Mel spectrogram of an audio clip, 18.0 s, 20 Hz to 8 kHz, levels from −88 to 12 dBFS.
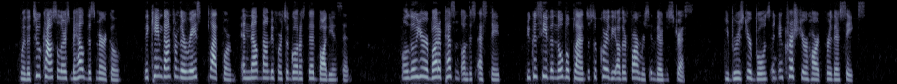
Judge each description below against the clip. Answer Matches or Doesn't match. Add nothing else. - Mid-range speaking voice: Doesn't match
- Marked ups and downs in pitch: Doesn't match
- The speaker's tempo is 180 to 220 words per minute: Matches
